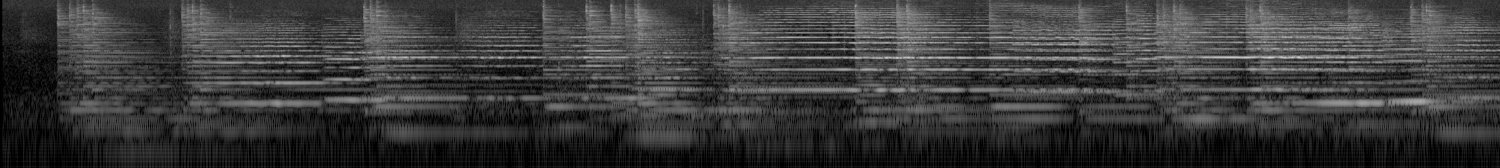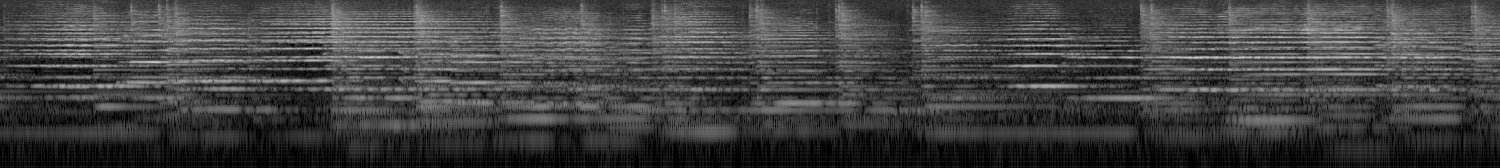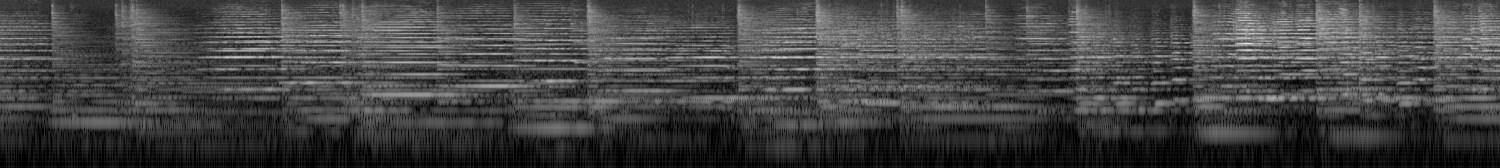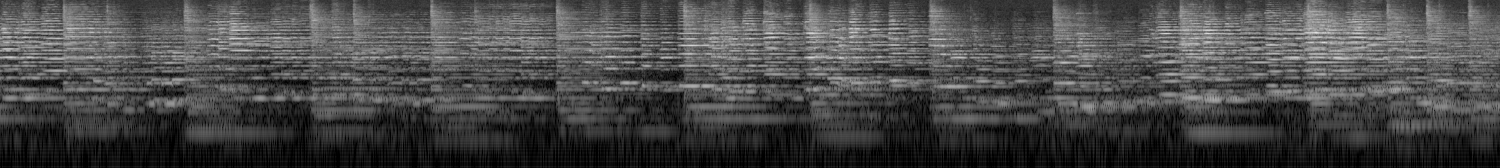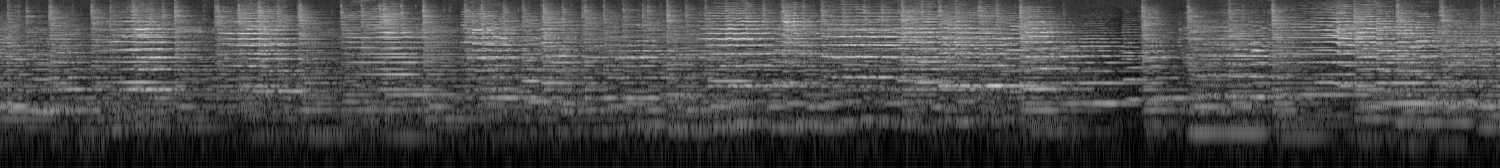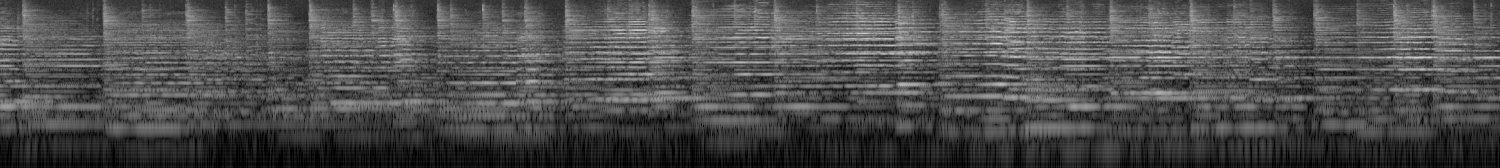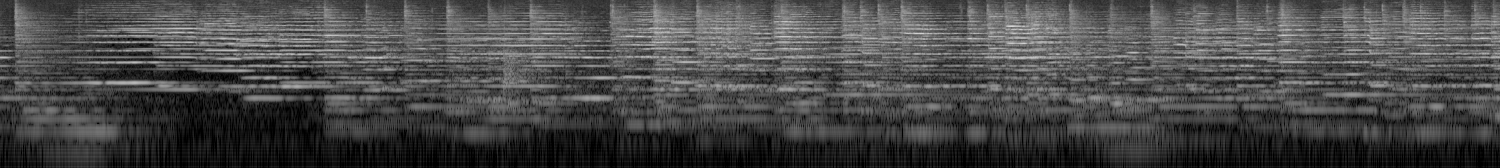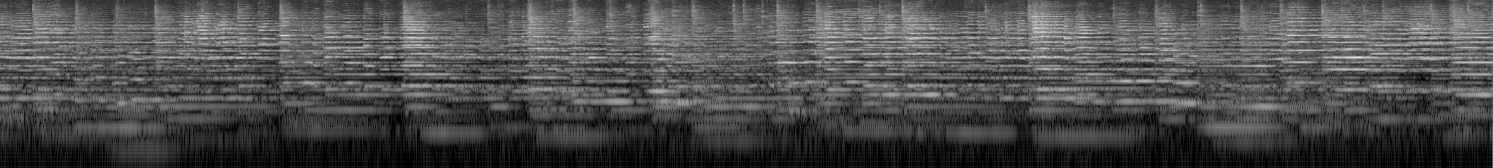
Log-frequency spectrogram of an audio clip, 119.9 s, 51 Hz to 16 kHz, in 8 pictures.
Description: Ciacona in G Major, Arcangelo Corelli, 1653-1713; Jefferson Baroque
Performers:  Jefferson Baroque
